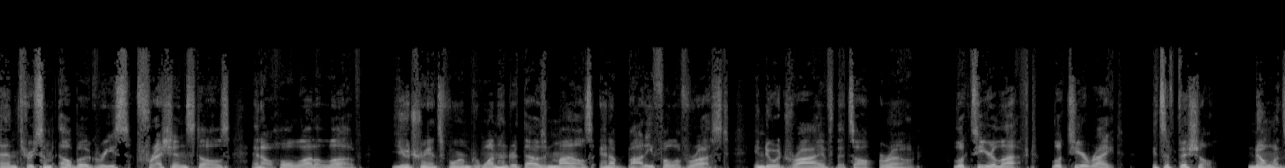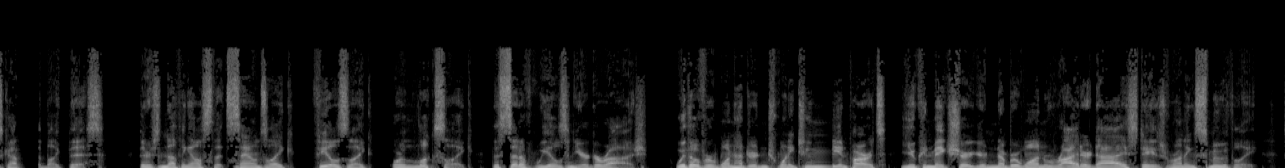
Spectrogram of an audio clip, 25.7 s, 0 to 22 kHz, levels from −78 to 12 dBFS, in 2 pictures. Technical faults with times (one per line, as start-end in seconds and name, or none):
8.65-8.81 burst of packet loss
13.03-13.25 long network dropout
21.01-21.18 long network dropout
